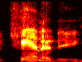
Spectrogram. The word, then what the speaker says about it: Canady: uh so I we I go by canedy like Canada but with a Y but here's the interesting thing my mother was a Kennedy my father was a canedy I'm from the south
